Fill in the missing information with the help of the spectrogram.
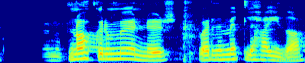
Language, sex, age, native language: Icelandic, female, 10, Icelandic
